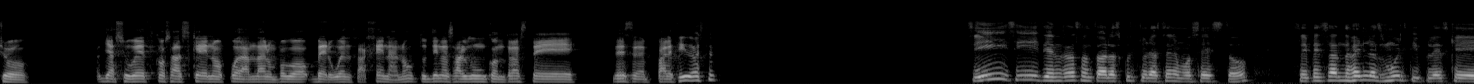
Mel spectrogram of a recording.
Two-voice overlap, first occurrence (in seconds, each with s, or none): none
